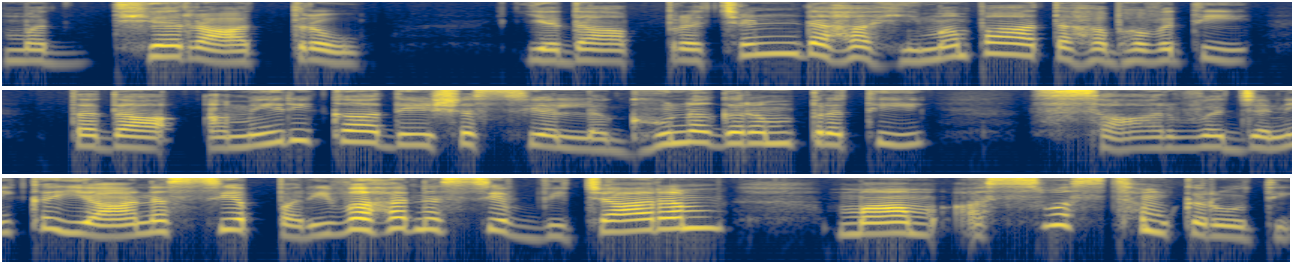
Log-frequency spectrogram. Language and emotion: Sanskrit, fearful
